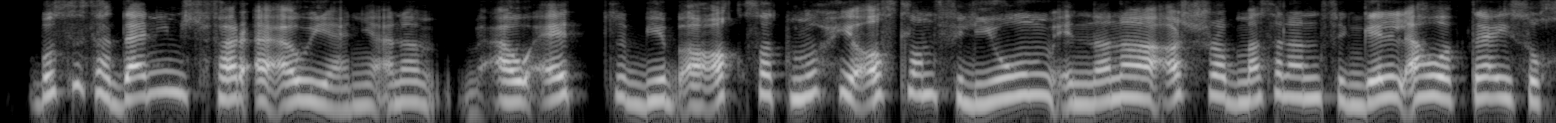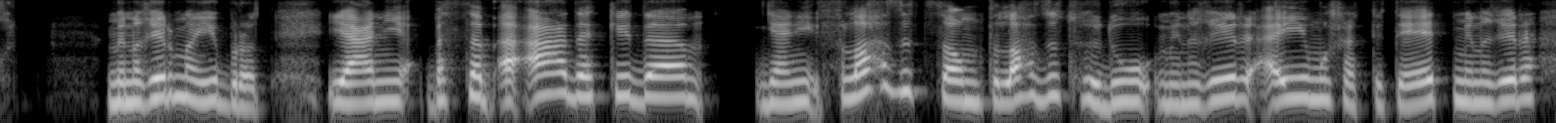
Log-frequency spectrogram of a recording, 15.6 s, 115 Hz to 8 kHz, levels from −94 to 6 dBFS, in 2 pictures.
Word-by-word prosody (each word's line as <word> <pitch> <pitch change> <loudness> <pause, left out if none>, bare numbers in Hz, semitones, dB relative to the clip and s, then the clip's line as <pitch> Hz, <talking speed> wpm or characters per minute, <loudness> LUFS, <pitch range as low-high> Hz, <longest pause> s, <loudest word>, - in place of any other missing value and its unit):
بُصّ 330 +9 -3
صدّقني 305 - +2
مش 320 -3 -6
فارقة 265 -2 +2
أوي 240 +1 +1
يعني، 210 +1 -8
أنا 240 -1 -6 0.2
أوقات 255 +5 +1 0.2
بيبقى 245 -2 -2
أقصى 310 - -1
طموحي 300 +2 -2
أصلًا 310 0 0
في 295 -4 -8
اليوم 275 +6 0
إن 225 +1 -4
أنا 270 +4 +1
أشرب 280 0 +1
مثلًا 275 +3 -1
فنجال 250 -1 +1
القهوة 285 0 +3
بتاعي 275 +1 -2
سخن، 245 -2 -6 0.4
من 230 +1 +2
غير 275 +4 +5
ما 270 -3 +1
يبرد، 220 -5 -1 0.3
يعني 240 +1 +3
بس 250 +4 -2
أبقى 250 -3 +4
قاعدة 295 +1 +4
كده 280 -2 +2 0.3
يعني 235 +1 -1
في - - -11
لحظة 345 +2 +2
صمت، 245 -6 +1
لحظة 280 +4 +1
هدوء 235 -2 -1
من 220 0 -4
غير 260 +4 +1
أي 255 +4 +1
مشتتات، 225 -1 -2
من 235 -1 -1
غير 255 +3 +2
260 Hz, 165 wpm, -23 LUFS, 235-290 Hz, 0.4 s, غير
